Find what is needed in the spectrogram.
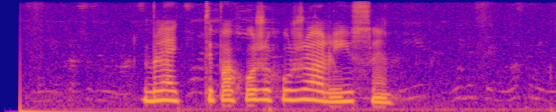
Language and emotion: Russian, sad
